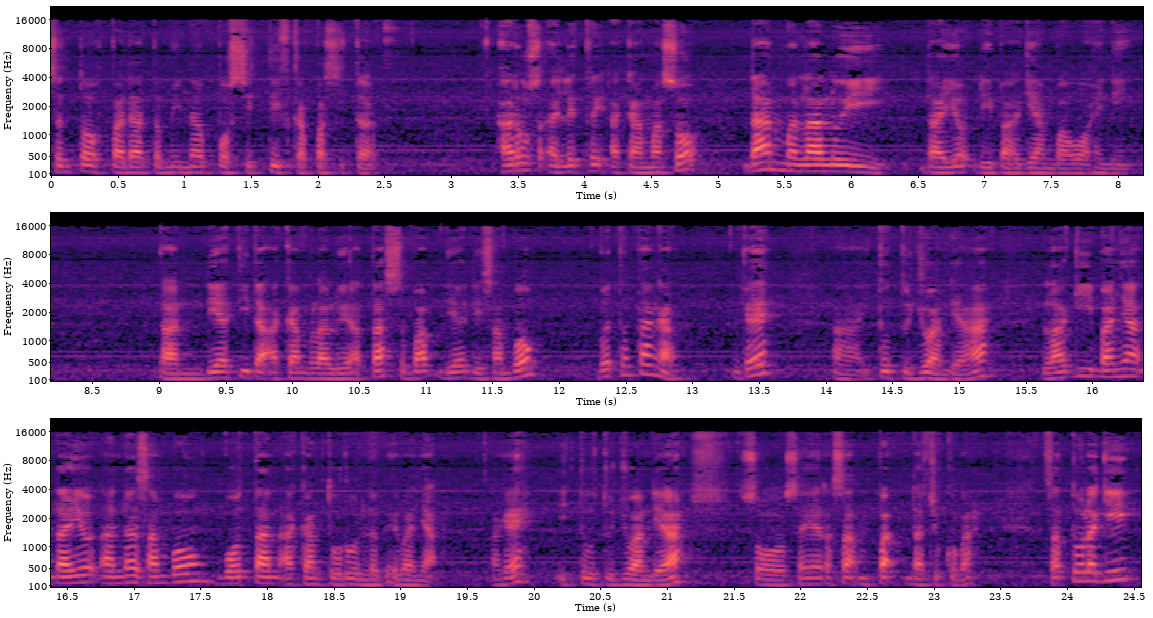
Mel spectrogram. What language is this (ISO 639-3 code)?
msa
